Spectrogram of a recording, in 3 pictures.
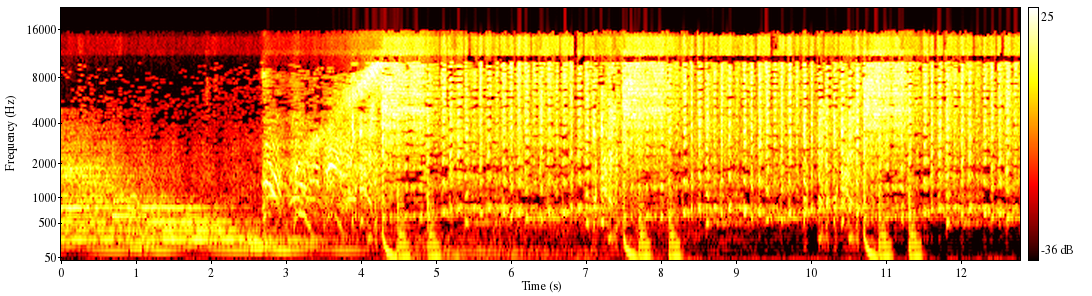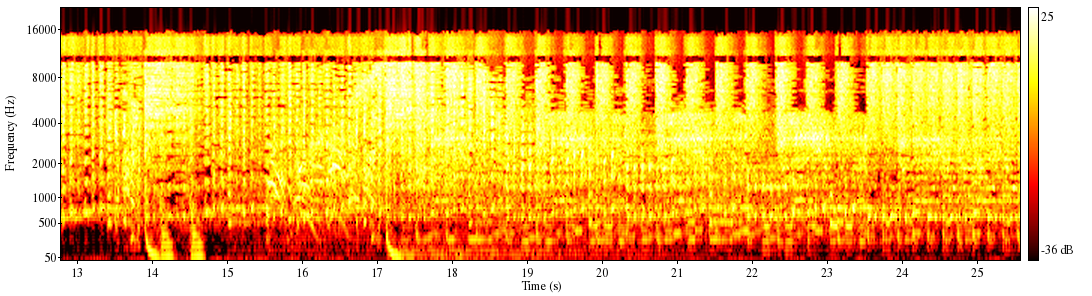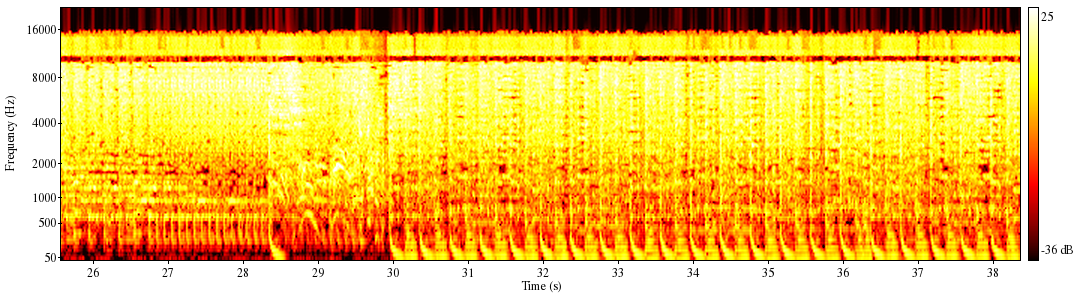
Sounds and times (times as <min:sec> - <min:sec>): Music: 0:00.0 - 0:38.3.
